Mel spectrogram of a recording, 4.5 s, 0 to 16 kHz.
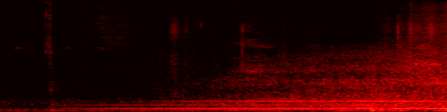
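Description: A Superlectric 2083 three-speed box fan with a metal motor running on high speed, a steady whooshing hum with low motor tones that swells slightly as it spins up.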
